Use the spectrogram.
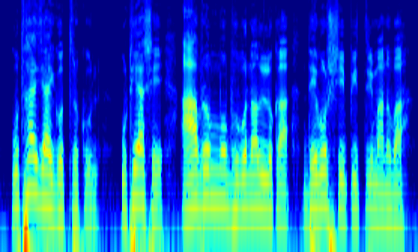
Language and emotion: Bengali, neutral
